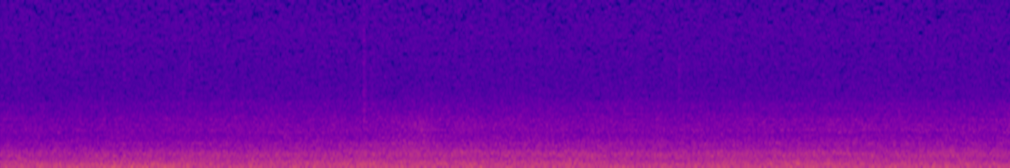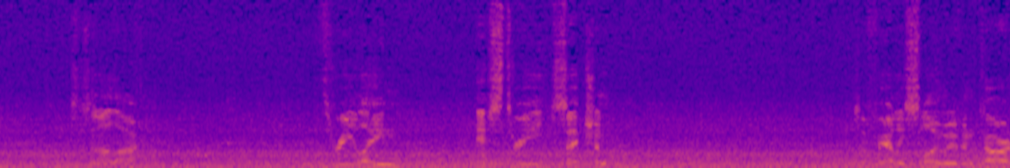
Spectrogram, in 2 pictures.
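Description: A car's engine hums and its tyres roar steadily on the road from inside the car.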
